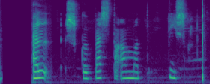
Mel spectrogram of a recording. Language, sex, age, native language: Icelandic, female, 9, Icelandic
